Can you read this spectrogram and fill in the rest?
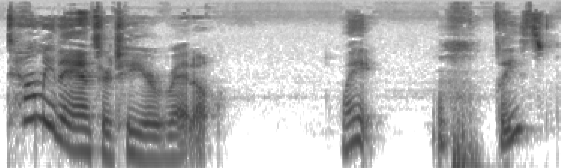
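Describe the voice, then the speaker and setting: A woman's voice: mid-range voice, huge pitch swings, unhurried, creaky, dark tone, husky, exaggerated voice. A woman playing an anxious, manipulative young bride in a Bible story dramatization, pleading and coaxing dramatically.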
